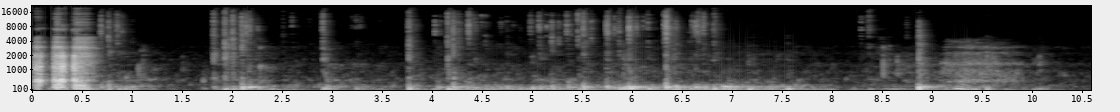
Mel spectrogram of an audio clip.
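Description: Typing on a computer keyboard during a competitive coding session, with bursts of close clicking keystrokes separated by short pauses, heard alone without talk.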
